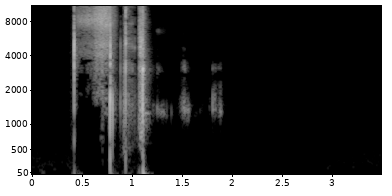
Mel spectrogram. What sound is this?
soda can pssh
Opening a can of coke with ringpull.
can, coke, drink, open, opening, pull, ring, soda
